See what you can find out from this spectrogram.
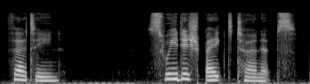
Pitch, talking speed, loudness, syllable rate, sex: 195 Hz, 60 wpm, -18 LUFS, 3.9 syllables/s, female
